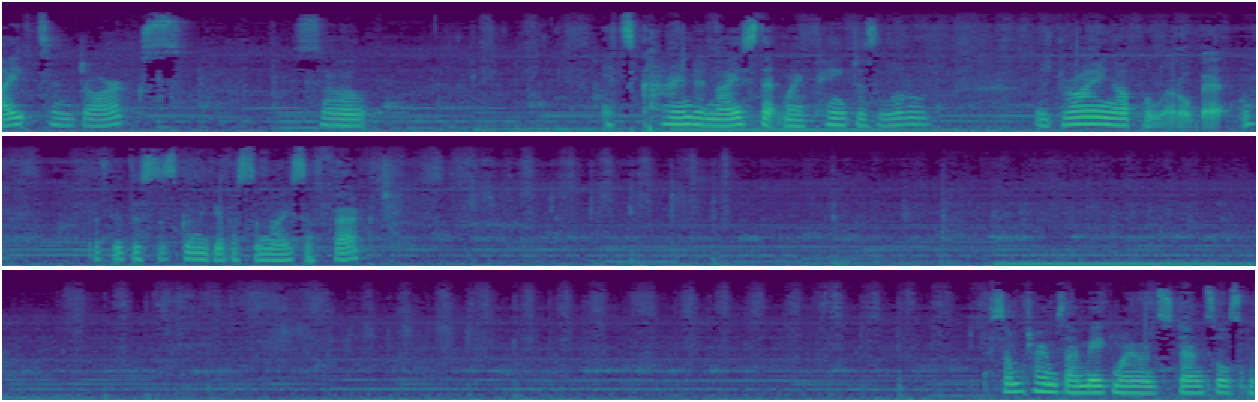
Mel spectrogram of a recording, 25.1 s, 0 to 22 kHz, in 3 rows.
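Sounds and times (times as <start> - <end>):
brush scratching on paper: 2.8 - 13.4, 15.0 - 25.0.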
